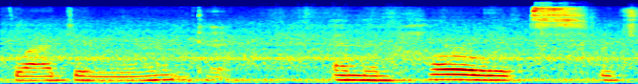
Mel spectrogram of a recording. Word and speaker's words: Vladimir: So VL Vla with the A, so Vla, and then DIM Dim, and IR ear, so Vladimir.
